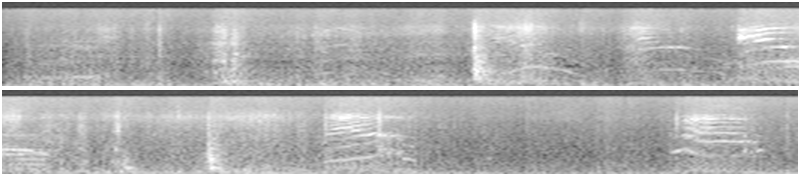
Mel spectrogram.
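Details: Four-week-old kittens indoors giving soft, high, thin mews, short arched calls scattered every second or so among quiet rustling and handling noise.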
